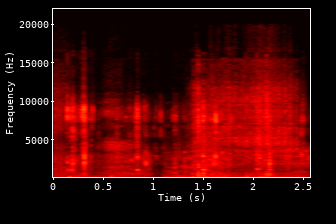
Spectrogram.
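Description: Close, wet biting and chewing of chicken korma, with irregular crunchy bites and smacking mouth sounds, loud and near with no talking.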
